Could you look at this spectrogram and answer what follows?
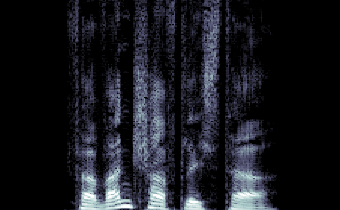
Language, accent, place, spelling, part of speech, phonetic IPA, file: German, Germany, Berlin, verwandtschaftlichster, adjective, [fɛɐ̯ˈvantʃaftlɪçstɐ], De-verwandtschaftlichster.ogg
- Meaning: inflection of verwandtschaftlich: 1. strong/mixed nominative masculine singular superlative degree 2. strong genitive/dative feminine singular superlative degree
